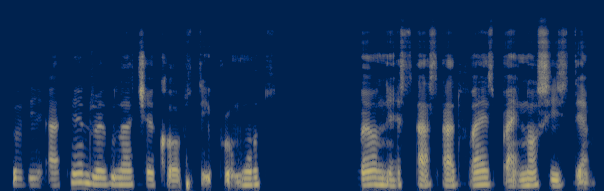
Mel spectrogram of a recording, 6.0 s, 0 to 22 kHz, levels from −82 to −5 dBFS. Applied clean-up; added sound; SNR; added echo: none; none; none; none.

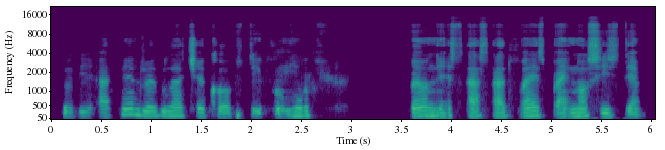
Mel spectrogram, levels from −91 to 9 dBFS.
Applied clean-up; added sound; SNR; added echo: neural mask model Resemble Enhance denoiser.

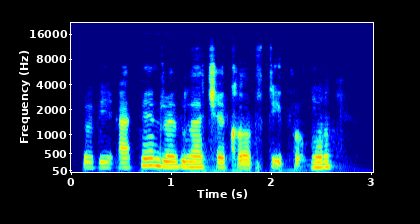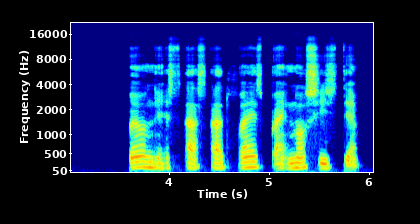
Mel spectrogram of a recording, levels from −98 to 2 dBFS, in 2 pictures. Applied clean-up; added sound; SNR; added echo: neural mask model DeepFilterNet 3.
